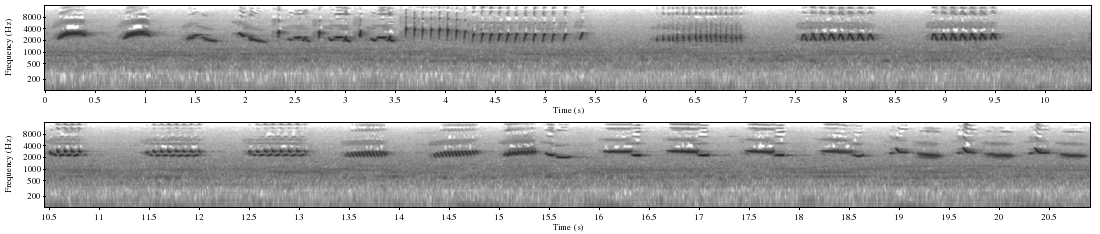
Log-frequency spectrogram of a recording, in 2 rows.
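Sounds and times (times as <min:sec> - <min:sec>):
northern mockingbird singing: 0:00.1 - 0:05.5, 0:06.1 - 0:07.0, 0:07.6 - 0:09.6, 0:10.5 - 0:20.9.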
